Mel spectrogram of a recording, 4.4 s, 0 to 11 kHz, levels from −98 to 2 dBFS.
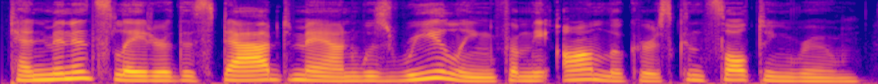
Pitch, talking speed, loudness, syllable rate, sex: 170 Hz, 180 wpm, -18 LUFS, 5.2 syllables/s, female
